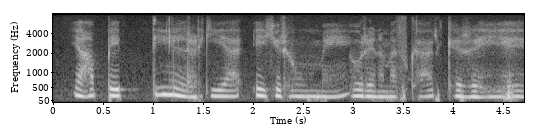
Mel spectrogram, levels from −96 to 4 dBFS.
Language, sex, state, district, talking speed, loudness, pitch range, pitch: Hindi, female, Uttar Pradesh, Etah, 150 wpm, -17 LUFS, 190-220 Hz, 200 Hz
